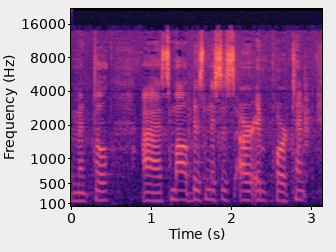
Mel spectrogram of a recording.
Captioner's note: speaking Alternate Language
